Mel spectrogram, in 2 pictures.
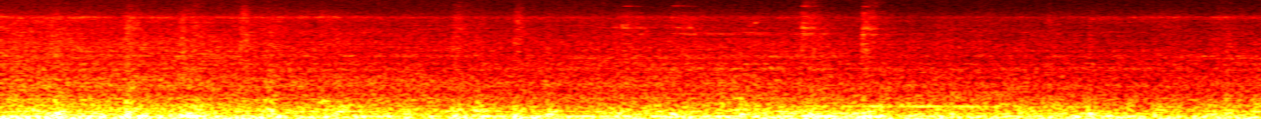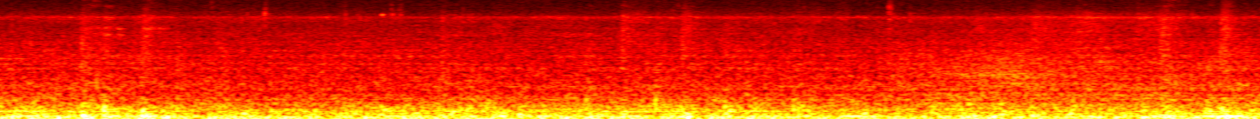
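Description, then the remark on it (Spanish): A train rumbles steadily along the rails, a continuous low, dense roar with faint rattling and occasional light clicks, holding an even loudness throughout with no voices. “A velocidades tan ridículas como la que el tren llevaba en aquella época, cualquiera puede detener el tren”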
